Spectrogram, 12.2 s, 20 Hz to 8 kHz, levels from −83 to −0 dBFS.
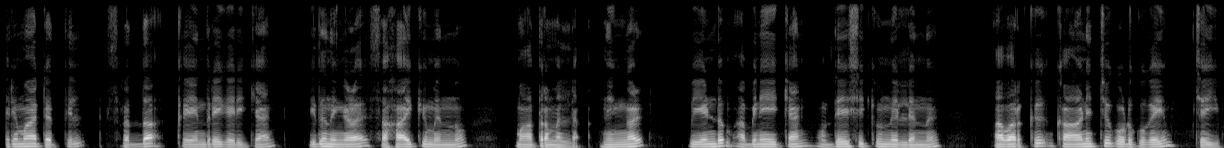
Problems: low volume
